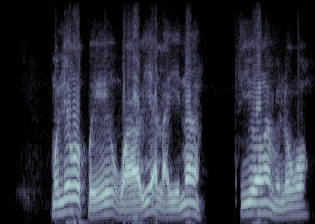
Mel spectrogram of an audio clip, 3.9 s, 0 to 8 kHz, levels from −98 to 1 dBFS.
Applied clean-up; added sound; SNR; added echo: none; none; none; none.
